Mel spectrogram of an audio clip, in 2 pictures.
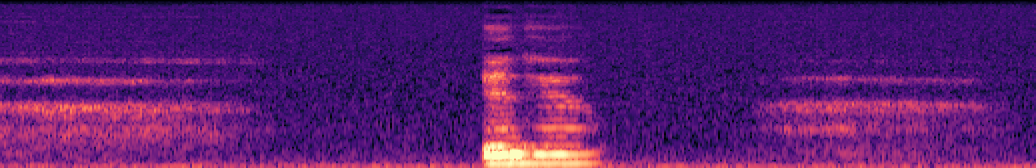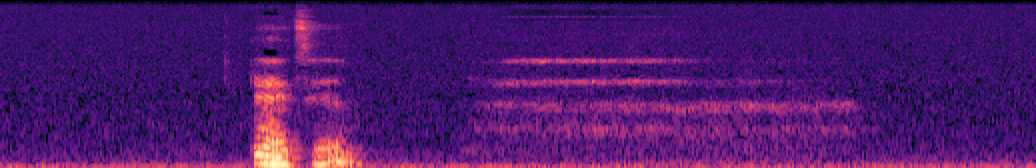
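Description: A young woman breathes out slowly and deeply, close by.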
